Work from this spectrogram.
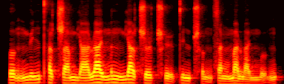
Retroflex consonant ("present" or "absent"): present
